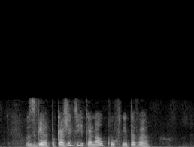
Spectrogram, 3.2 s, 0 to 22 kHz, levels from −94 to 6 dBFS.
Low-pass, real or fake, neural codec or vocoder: 7.2 kHz; fake; codec, 16 kHz, 1.1 kbps, Voila-Tokenizer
